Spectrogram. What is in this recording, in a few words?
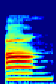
"āng", hanzi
